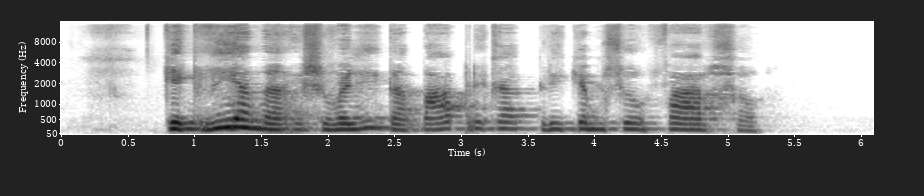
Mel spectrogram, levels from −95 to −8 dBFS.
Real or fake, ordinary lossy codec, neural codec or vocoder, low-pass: fake; AAC, 48 kbps; codec, 32 kHz, 1.9 kbps, SNAC; 14.4 kHz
